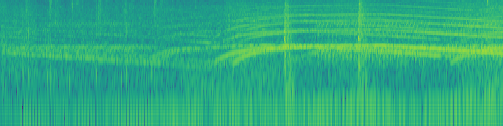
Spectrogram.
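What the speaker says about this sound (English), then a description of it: "My siren is messed up and stuff." Several wailing police sirens in a video game sweep up and down in overlapping tones, with a couple of sharp knocks and a low engine rumble underneath.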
